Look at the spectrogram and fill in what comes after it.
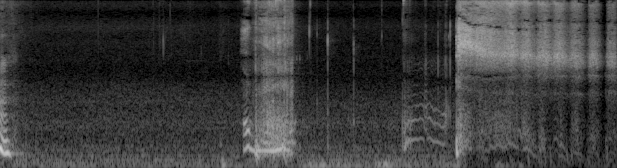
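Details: Six-month-old baby's playful cough: short voiced infant coughs and squeaky sounds, then a louder burst, without distress.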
